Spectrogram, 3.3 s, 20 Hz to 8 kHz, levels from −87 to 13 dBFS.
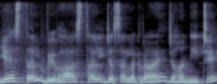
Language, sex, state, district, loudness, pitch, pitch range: Hindi, female, Uttar Pradesh, Jalaun, -13 LUFS, 250 Hz, 230-270 Hz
